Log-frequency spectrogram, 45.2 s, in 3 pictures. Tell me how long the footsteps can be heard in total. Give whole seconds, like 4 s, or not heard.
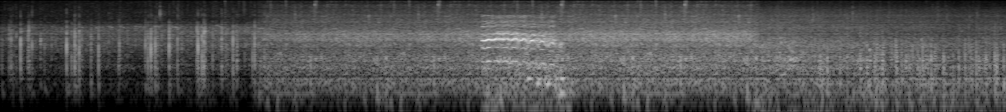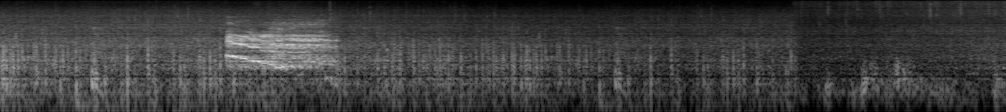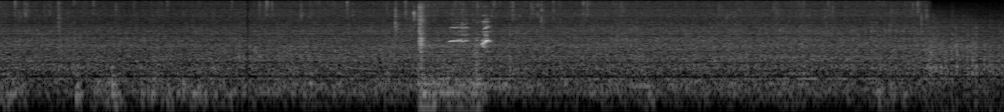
not heard.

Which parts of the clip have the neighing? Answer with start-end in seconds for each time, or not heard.
7.2-8.6, 18.4-20.1, 36.4-37.5.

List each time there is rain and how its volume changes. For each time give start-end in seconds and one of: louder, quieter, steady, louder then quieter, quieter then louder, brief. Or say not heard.
0.0-45.2 quieter.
